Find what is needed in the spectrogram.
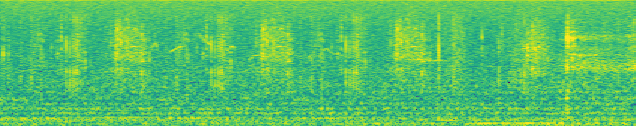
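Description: Faint, soft rustling of fresh rocket leaves as handfuls are dropped with tongs into a pot of spaghetti.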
